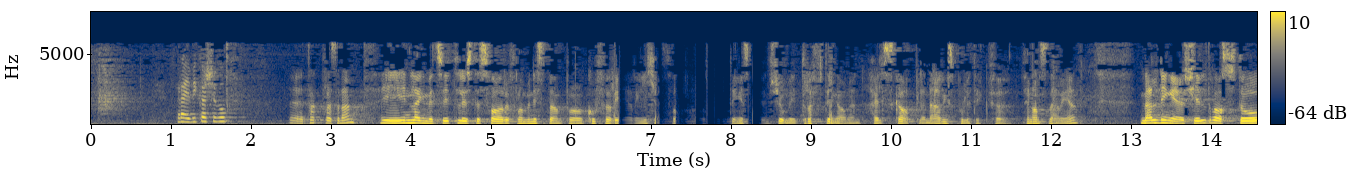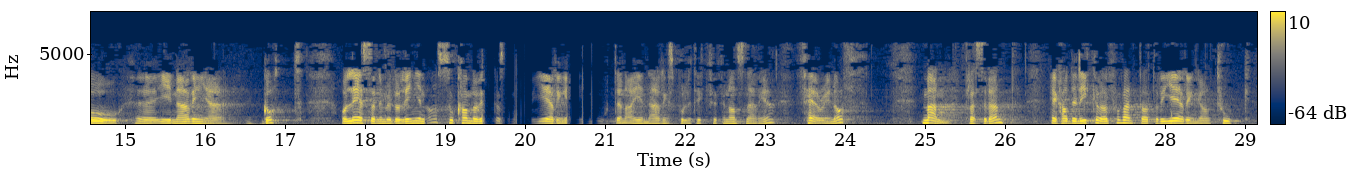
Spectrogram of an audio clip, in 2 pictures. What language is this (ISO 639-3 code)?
nno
